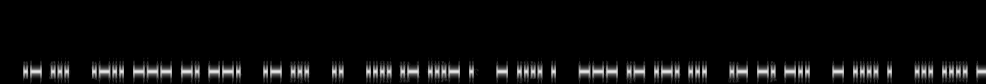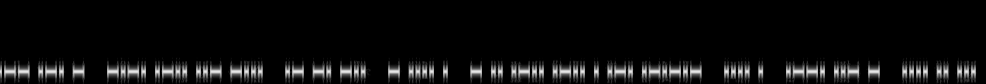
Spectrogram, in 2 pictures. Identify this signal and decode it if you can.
Morse code, heard as a keyed tone, about 34 wpm, 600 Hz. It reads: AS LONG AS I HAVE THE OARS AND THE SHORT CLUB AND THE TILLER. HE PUT HIS
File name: the old man and the sea 2 35wpm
